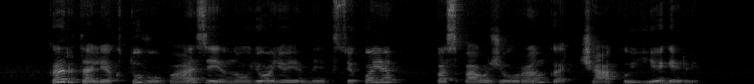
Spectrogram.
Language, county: Lithuanian, Šiauliai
